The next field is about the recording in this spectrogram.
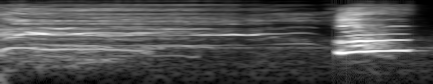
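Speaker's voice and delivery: high screaming burst of laughter; shrieking laugh. Real, not acted. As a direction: let out a piercing laughing shriek. Bursts out after the lips line.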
